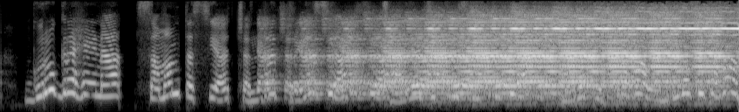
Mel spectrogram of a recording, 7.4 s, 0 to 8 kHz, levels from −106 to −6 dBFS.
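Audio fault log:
Throughout: channel delay (comb filtering). The speech sounds hollow and phasey, with a fixed set of evenly spaced dips in the spectrum starting near 50 Hz. One channel arrives roughly 10 ms late, and when the two are summed to mono the shared sound cancels at those regularly spaced frequencies.
2.58 to 7.39 s: feedback howl. A piercing tone near 4 kHz swells until it sits about 15 dB above the speech, pulsing roughly every 400 ms and lasting to the end. The sound is circling between a loudspeaker and a microphone, gaining level on each trip and narrowing to the frequency the loop favours.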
